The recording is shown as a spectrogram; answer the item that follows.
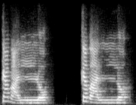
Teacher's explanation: la doble L no es más que una L normal con lo que es una pronunciación un poquito más marcada y larga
